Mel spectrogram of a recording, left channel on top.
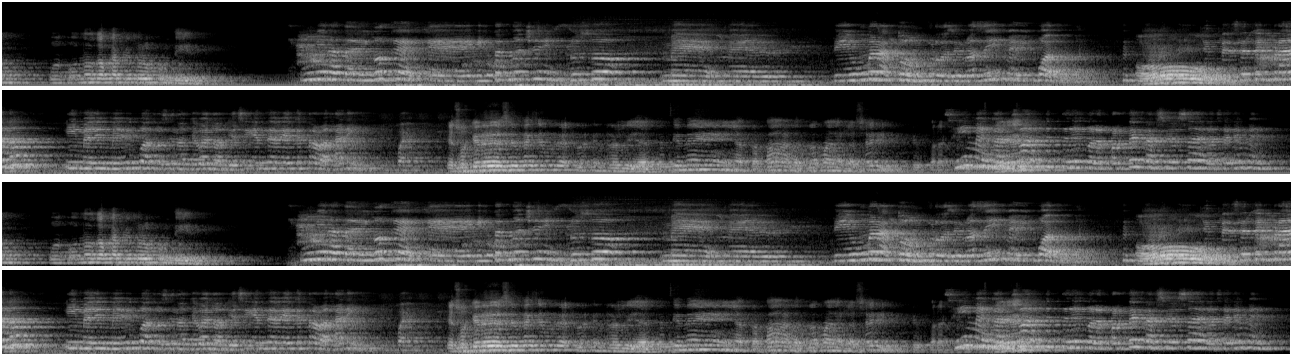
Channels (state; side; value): noise; left; hum, 19 dB below the sound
